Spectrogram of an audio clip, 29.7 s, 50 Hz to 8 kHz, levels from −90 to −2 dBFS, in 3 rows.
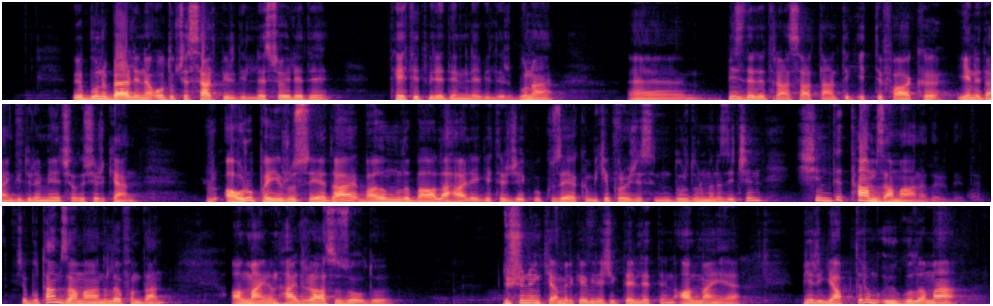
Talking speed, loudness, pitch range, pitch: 110 wpm, -21 LUFS, 115-170 Hz, 140 Hz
